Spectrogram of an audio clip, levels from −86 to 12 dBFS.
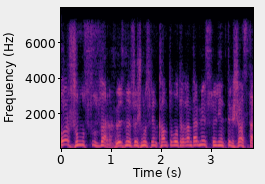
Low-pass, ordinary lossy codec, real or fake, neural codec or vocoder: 7.2 kHz; AAC, 48 kbps; fake; codec, 32 kHz, 1.9 kbps, SNAC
